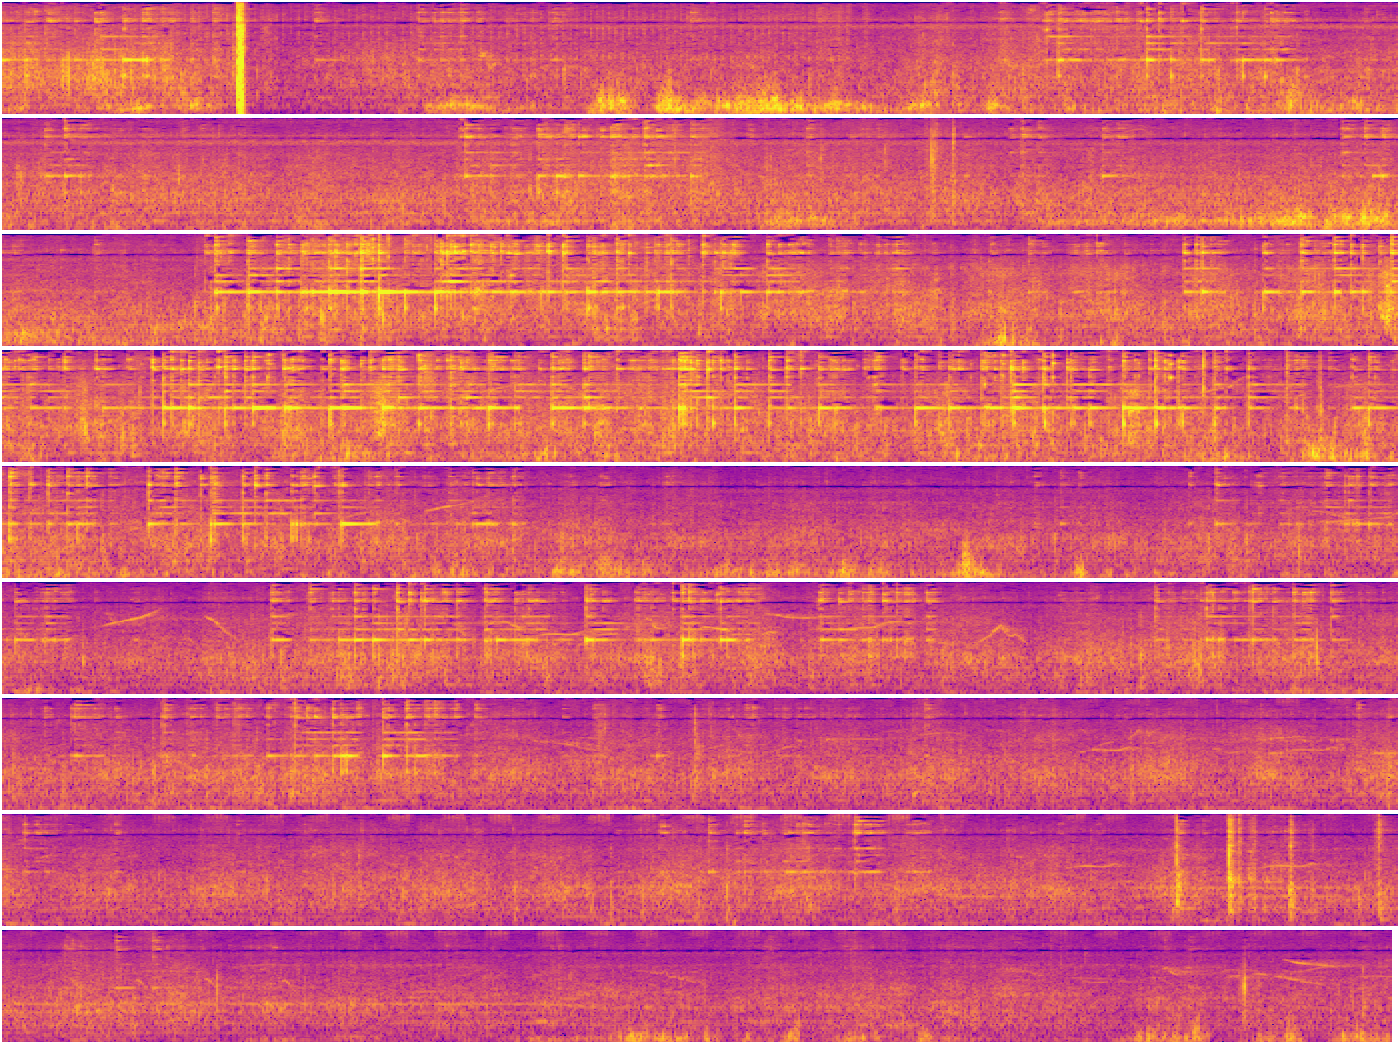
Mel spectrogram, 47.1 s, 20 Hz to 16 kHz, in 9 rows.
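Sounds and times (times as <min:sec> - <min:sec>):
mountain bike rattling: 0:00.0 - 0:47.0
tyre crunch on sandy soil: 0:00.0 - 0:47.0.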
